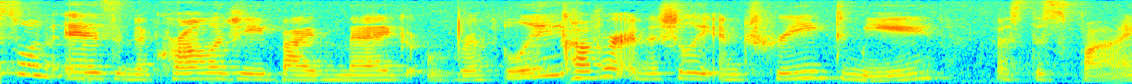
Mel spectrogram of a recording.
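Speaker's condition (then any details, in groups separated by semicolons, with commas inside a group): No condition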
